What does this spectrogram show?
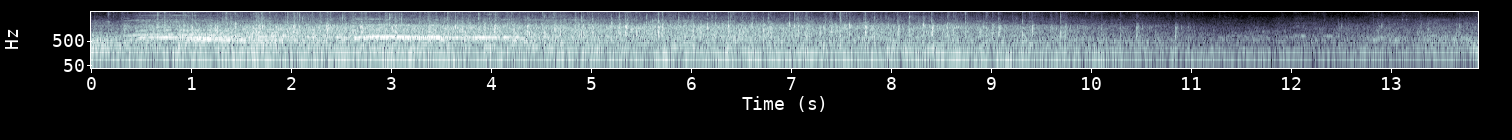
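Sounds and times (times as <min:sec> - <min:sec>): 
audience applause: 0:00.2 - 0:11.2
whistles and cheers: 0:00.3 - 0:06.2.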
